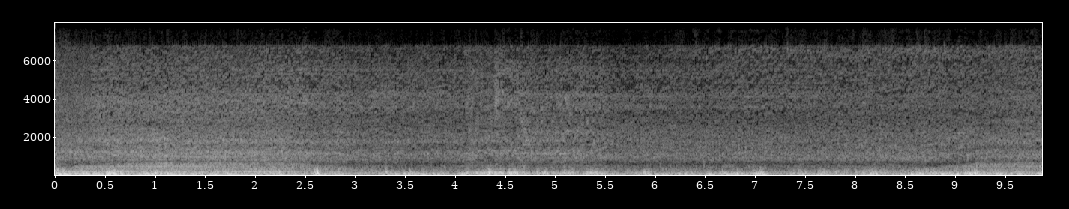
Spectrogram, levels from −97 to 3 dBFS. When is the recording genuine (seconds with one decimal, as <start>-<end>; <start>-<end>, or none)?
0.0-4.1; 5.5-9.9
